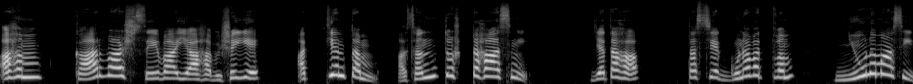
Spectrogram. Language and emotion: Sanskrit, angry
